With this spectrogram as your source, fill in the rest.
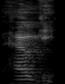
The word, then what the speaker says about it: Helgi: And Helgi Helgi, because we have one of our hosts here is called Helgi. I think he says it's pronounced Helgi. Helgi, I think Serbian.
